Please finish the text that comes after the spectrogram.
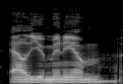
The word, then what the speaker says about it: aluminium: Aluminium, uh aluminum, aluminium.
